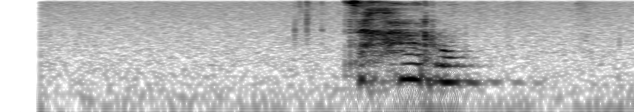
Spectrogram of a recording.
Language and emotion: Russian, neutral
